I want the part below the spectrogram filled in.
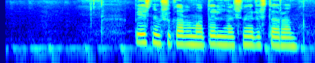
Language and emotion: Russian, neutral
